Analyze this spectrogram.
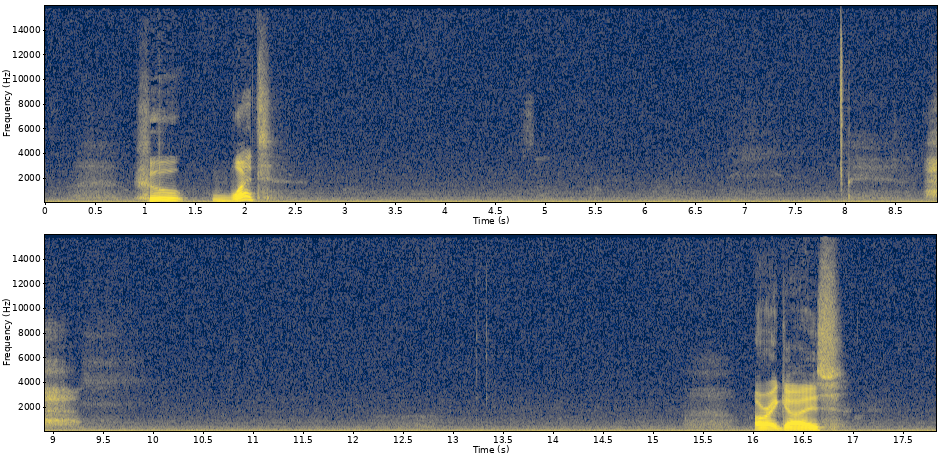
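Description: A man speaks briefly and loudly into a close microphone, in short exclamations.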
